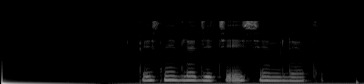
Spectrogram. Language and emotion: Russian, neutral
